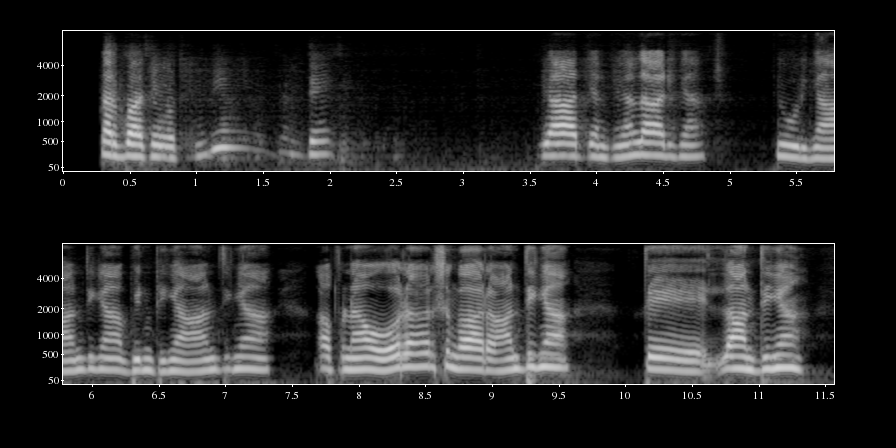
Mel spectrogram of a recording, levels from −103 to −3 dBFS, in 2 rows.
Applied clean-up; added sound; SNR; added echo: neural mask model DeepFilterNet 3.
